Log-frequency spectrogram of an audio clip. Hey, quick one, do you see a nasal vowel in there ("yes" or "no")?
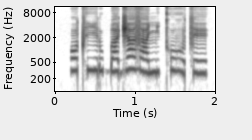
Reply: no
